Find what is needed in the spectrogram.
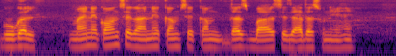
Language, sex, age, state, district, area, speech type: Urdu, male, 45-60, Maharashtra, Nashik, urban, read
